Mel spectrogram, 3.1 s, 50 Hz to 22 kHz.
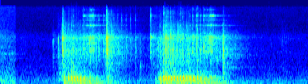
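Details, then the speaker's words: Brand new 2-stroke pole tool, first cold start on choke after several priming pulls: two pull-start bursts with sharp pops, engine nearly catching but dying each time; almost firing. "And you can hear it starting to kick, as it did then. It was almost starting."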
